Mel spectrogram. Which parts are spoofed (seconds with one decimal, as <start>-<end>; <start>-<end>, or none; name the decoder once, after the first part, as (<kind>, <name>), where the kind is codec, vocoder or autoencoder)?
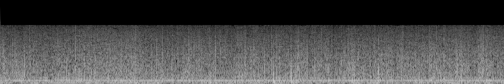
0.5-1.1 (vocoder, Vocos)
